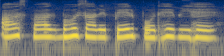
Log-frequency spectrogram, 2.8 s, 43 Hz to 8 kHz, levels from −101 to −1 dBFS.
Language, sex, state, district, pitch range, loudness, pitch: Hindi, female, Arunachal Pradesh, Lower Dibang Valley, 250-270 Hz, -13 LUFS, 260 Hz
